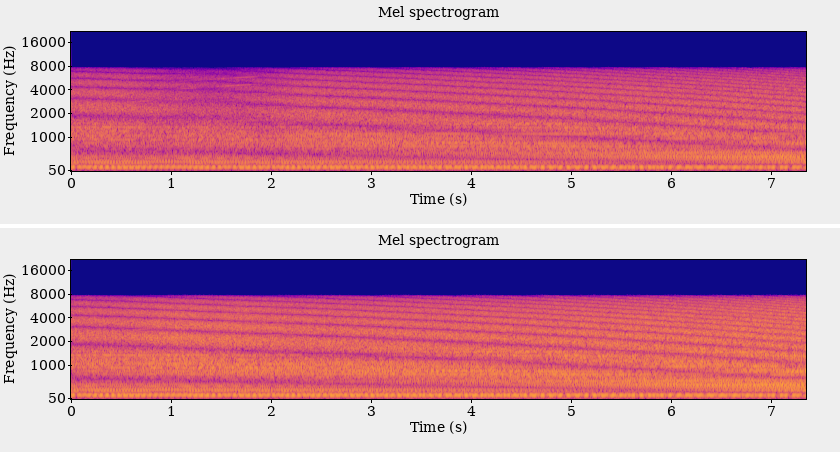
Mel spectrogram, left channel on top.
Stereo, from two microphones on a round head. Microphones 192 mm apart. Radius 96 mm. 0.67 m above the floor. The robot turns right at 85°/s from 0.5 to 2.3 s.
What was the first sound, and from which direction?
A drone, 15° right (ahead or behind).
